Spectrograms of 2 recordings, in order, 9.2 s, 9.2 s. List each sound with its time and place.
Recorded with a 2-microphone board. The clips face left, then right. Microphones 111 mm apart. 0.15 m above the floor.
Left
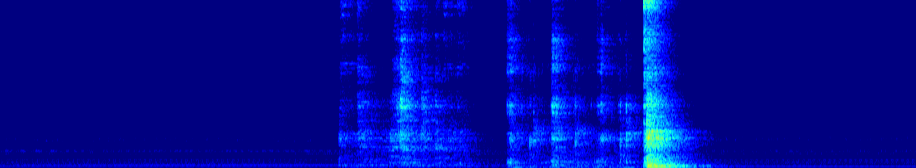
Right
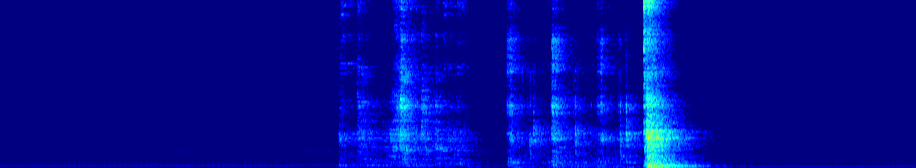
3.4 s keys jangling: 45° left (ahead or behind), 1.8 m; by 4.7 s centre (ahead or behind), 1.5 m
5.1 s chewing: 40° left (ahead or behind), 0.9 m
6.4 s a door slam: 50° left (ahead or behind), 1.3 m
